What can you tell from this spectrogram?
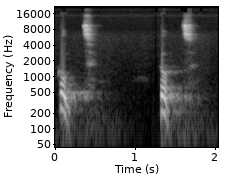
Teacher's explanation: In that word, the ed comes after the voiceless sound k. Hence, we realize it as t. Then in hissed, hissed, the ed comes after s, which is a voiceless sound.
